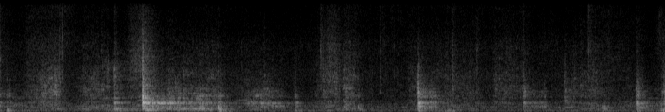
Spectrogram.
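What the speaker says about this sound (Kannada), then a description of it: "ಶುಂಠಿ ಬೆಳ್ಳುಳ್ಳಿ ಪೇಸ್ಟು ಕಿಟ್ಟಣ್ಣ ಹಾಕ್ತಾವ್ರೆ, ಚಂದ್ರಣ್ಣ ಅಲ್ಲಾಡಿಸ್ತಾವ್ರೆ" Ginger garlic paste frying in a large pot for a non-veg wedding feast, stirred with a ladle: soft sizzling under irregular scraping and knocking strokes against the pot, with no talk.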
